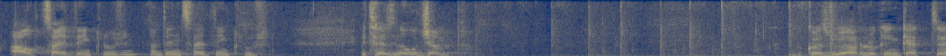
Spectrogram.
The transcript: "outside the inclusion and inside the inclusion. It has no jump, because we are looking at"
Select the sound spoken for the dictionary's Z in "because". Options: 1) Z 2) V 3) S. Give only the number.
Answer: 1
